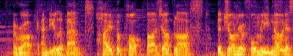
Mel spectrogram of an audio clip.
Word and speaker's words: Baja Blast: So we say Baja Blast. In Spanish, the J is like an H.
